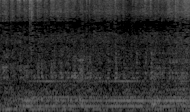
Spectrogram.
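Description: Claw machine running with a steady hum that starts about a third of a second in, over a low rumble.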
